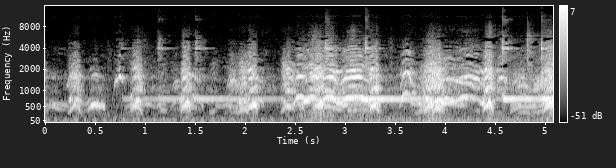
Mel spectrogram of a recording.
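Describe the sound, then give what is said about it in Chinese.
Two large, fierce wolfdogs bark repeatedly at a villa gate in rapid, overlapping volleys that grow louder, while a steady high ringing tone runs beneath the later barking. “狗叫得这么凶，门铃这么响，怎么还不来开门？”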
